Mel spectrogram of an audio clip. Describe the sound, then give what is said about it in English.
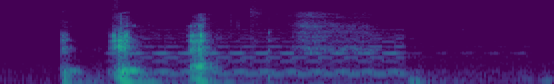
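A faint electronic phone ringtone plays a few quick melodic notes with a sustained tonal hum that lingers and trails off, with no talking over it. “Do I hear a phone ringing?”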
